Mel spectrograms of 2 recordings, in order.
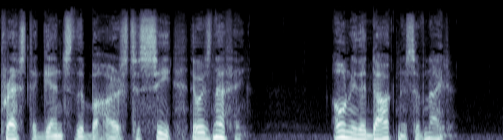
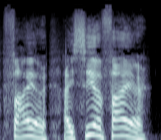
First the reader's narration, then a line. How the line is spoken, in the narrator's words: she nevertheless continued to scream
